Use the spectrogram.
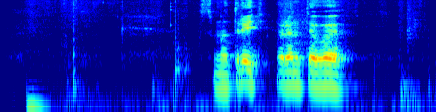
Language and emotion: Russian, neutral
